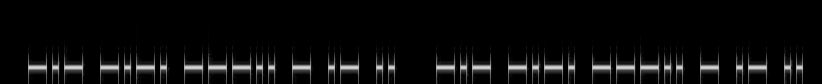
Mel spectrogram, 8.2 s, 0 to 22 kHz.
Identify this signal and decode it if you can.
Morse code, heard as a keyed tone, about 20 wpm, 700 Hz. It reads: KC8TAI KC8TAI
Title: USA Call Signs Repeated 3x 20wpm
